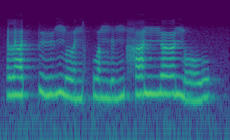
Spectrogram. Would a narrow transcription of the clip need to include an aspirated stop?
no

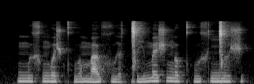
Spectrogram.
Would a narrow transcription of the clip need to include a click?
yes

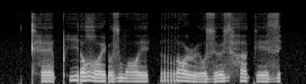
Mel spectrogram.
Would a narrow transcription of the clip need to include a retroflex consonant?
yes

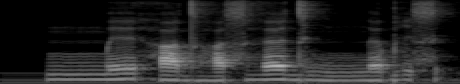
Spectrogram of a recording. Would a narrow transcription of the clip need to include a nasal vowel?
no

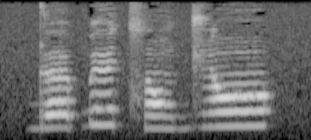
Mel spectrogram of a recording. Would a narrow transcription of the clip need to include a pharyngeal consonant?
no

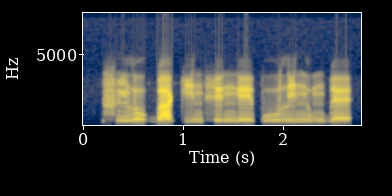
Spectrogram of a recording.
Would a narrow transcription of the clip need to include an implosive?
no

